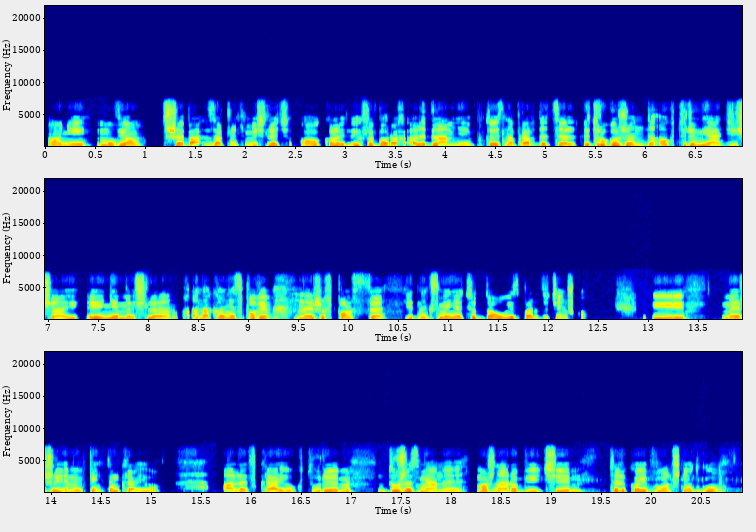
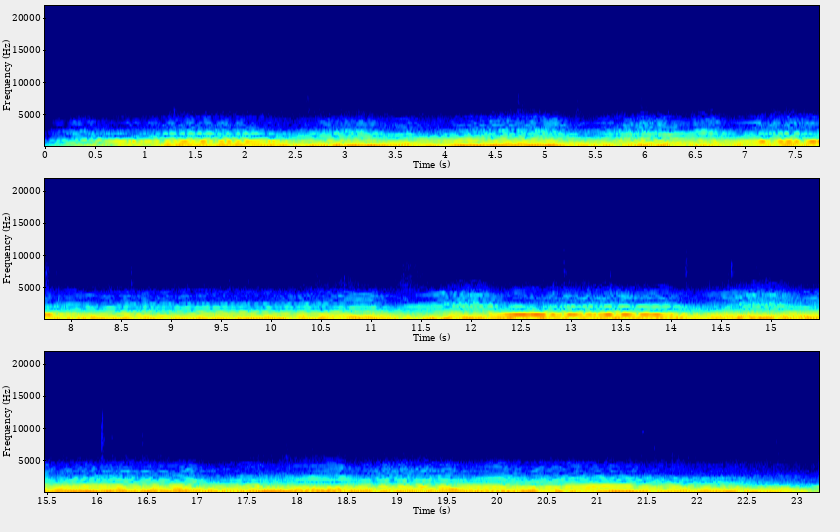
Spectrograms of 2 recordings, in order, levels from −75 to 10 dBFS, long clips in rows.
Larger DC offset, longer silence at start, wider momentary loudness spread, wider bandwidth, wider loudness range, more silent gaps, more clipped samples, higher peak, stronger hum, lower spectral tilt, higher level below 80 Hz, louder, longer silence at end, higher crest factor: neither; about the same, 0.05 s vs 0.1 s; about the same, 7 LU vs 6 LU; first, 7.8 kHz vs 5 kHz; about the same, 3 LU vs 4 LU; neither; neither; about the same, -2 dBFS vs -4 dBFS; neither; second, -4.5 dB/octave vs -10 dB/octave; second, -68 dBFS vs -46 dBFS; about the same, -18 LUFS vs -18 LUFS; first, 0.15 s vs 0 s; about the same, 16 dB vs 14 dB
